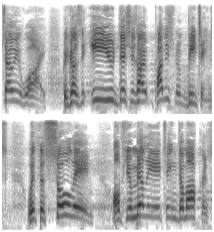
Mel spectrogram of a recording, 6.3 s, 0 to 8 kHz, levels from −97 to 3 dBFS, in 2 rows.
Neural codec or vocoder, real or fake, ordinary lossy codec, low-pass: none; real; none; 7.2 kHz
